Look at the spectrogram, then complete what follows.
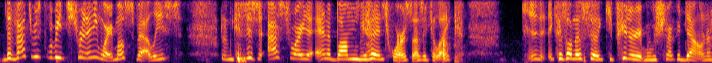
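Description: A man's voice: very high voice, animated, fast talker, no echo. A panicky factory worker, played by a man, stammers through his doom, convinced everyone is about to die. He keeps repeating himself in frantic bursts. The sound is tinny and phone-like, with no room around it. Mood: despairing. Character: panicky doomed male factory worker, secret spy. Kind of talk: improvised comedy scene.

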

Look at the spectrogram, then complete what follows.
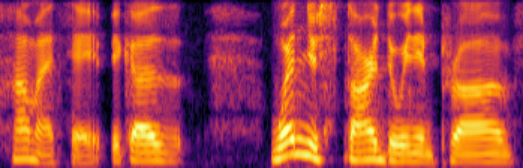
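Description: Young man, slow and unhurried, hesitant with many restarts, tinny dry call audio. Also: medium pitch, no room sound. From Quebec, Canada. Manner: hesitant, many fillers and restarts, laughs often. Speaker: podcast guest, improv player. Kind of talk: casual chat.

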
